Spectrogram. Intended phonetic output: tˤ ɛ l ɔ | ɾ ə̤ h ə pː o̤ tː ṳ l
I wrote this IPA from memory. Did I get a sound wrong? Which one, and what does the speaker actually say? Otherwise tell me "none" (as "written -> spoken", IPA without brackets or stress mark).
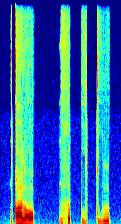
none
